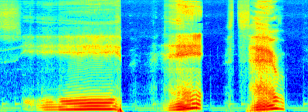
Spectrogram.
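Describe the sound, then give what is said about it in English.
A voice sings three drawn-out, breathy phrases played in reverse, each swelling up from airy noise and then cutting off abruptly, with short quiet gaps between them. “I need to hear the breathing. I need you to hold the notes.”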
